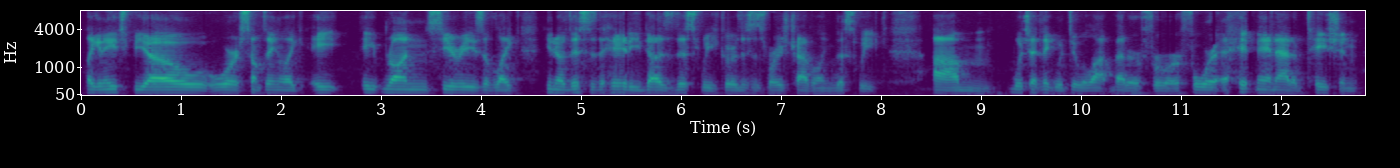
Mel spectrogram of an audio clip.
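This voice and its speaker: A man's voice: sits low, little pitch movement, normal speed. A man giving casual opinions as a podcast panelist, in a rambling, hedging way. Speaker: podcast panelist reviewing films.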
